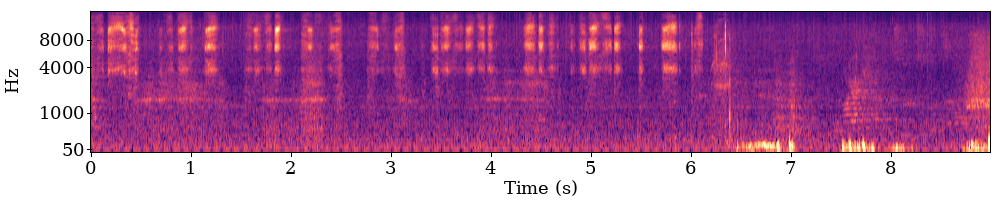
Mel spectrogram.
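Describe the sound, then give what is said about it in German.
A pen writes on paper in quiet, scratchy strokes and short bursts with irregular pauses between them. People talk softly alongside the writing. “Ja, schreiben wir auch.”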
